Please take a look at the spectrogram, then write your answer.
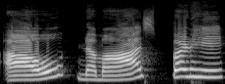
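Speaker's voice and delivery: آؤ نماز پڑھیں spoken slowly and evenly; slow model sentence. Shown as a demonstration. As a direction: read it out slowly for the children. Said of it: "سب مل کر میرے ساتھ اس جملے کو پڑھیں". (آؤ نماز پڑھیں کو آہستہ آہستہ پڑھ کر دکھانا)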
